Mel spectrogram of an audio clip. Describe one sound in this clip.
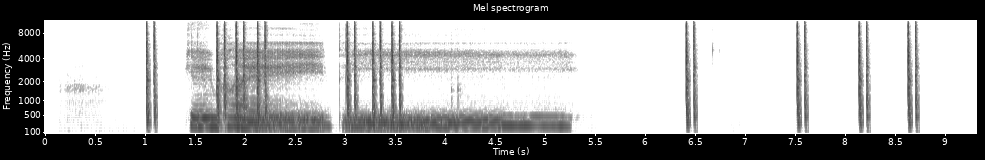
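Short menu clicks tick a few times.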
